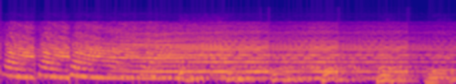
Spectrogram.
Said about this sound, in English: Oh, this nigga get air horns. Hold on.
